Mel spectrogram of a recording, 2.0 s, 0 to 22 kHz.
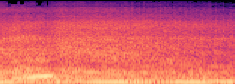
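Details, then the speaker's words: Toyota Hilux with 1UZ-FE V8, lack of power and poor idle, after swapping the coil brackets: revs rise cleanly and settle with a fuller, even note, no longer flat; all cylinders firing normally. "Oh, that's got a bit more of a twang to it, hasn't it? It's got a bit more noise. Doesn't quite sound quite as flat."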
